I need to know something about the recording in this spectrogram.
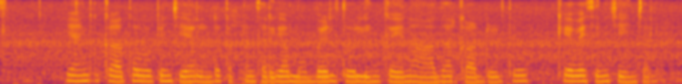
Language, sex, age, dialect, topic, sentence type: Telugu, female, 18-24, Central/Coastal, banking, statement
